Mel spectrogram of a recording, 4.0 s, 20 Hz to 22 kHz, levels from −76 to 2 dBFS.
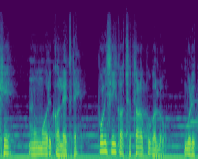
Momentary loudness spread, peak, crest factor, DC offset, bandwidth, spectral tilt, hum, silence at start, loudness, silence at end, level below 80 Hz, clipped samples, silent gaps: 11 LU; 0 dBFS; 14 dB; under 0.1%; 14 kHz; -7 dB/octave; none; 0 s; -16 LUFS; 0 s; -26 dBFS; under 0.1%; none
